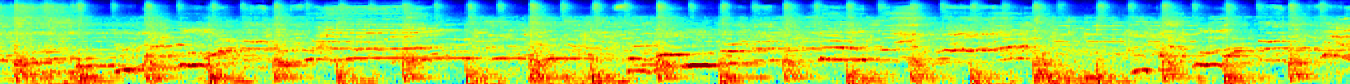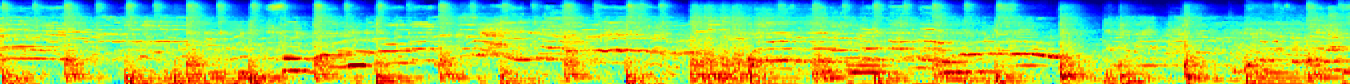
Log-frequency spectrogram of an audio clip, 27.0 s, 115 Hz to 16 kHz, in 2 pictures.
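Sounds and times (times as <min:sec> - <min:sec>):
bass guitar: 0:00.0 - 0:27.0
drum beat: 0:00.0 - 0:27.0
electric guitar: 0:00.0 - 0:27.0
woman singing: 0:00.7 - 0:10.7, 0:11.3 - 0:14.4, 0:16.2 - 0:20.2, 0:21.0 - 0:23.8, 0:26.0 - 0:27.0.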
